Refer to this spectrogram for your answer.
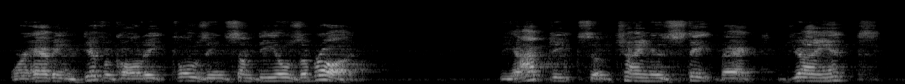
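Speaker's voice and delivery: ordinary delivery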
